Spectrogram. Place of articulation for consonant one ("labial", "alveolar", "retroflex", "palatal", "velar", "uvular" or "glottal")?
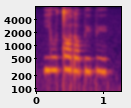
palatal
